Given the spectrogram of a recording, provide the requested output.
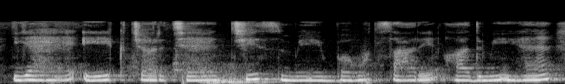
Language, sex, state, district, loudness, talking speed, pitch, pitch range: Hindi, female, Uttar Pradesh, Saharanpur, -14 LUFS, 95 wpm, 195 Hz, 190-205 Hz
